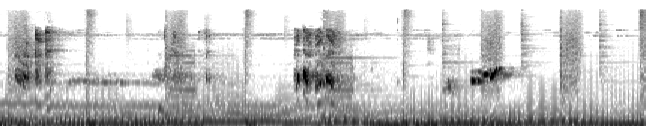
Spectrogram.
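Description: Anki Vector robot's short electronic chirps and squeaks, ending in a rising squeak past the three-second mark, as it plays its reaction animation after being shaken, over steady background music.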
